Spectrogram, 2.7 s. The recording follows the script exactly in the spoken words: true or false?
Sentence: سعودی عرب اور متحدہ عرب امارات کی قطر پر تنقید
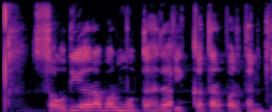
false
